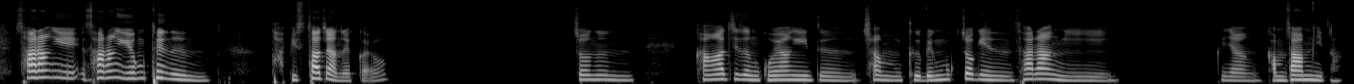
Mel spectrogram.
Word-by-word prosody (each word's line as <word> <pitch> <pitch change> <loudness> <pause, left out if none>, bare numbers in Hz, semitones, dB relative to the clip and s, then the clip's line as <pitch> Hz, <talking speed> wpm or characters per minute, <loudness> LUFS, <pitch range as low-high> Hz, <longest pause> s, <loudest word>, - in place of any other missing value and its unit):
사랑의, 315 -3 +5
사랑의 305 +4 +3
형태는 235 -10 -1 0.6
다 - - -10
비슷하지 270 +6 +5
않을까요? 175 +1 -3 1.8
저는 215 -3 -5 0.6
강아지든 225 -2 0
고양이든 200 -4 -3
참 200 -3 -5
그 200 -2 -3
맹목적인 210 -1 -2
사랑이 185 -7 -1 1.0
그냥 180 -2 -8
감사합니다. 190 -3 +1
210 Hz, 195 characters per minute, -24 LUFS, 190-245 Hz, 1.8 s, 사랑의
